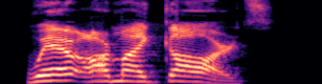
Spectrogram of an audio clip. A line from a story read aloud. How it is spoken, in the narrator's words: Panicked, Cao Cao shouted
